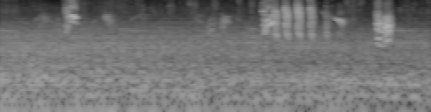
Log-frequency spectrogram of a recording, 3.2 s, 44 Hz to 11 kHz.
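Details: Young Eurasian tree sparrows gathering in a plum tree at a Tenmangu shrine to be fed, 26 May 2024: a lone sharp chirp, then a quick burst of five or six high chirps and a final pair, over faint background hiss.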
